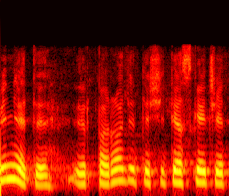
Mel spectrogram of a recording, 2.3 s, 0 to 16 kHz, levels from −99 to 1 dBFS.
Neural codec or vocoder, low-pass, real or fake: codec, 16 kHz, 8 kbps, FunCodec, trained on Chinese and English, 25 frames a second; 7.2 kHz; fake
